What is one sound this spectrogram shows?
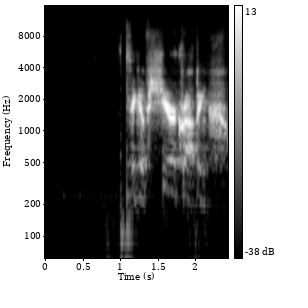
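A man speaks calmly through a loudspeaker from a played recording.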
